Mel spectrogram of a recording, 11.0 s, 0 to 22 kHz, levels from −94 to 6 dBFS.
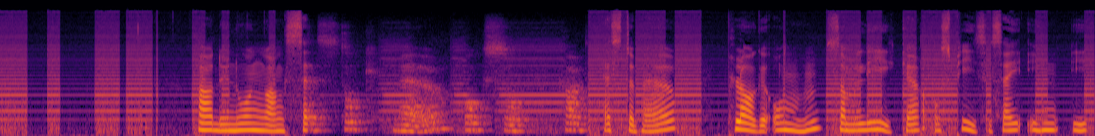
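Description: A buzzing, chirping rasp runs under the speech for the whole clip, pulsing at around 300 times a second and sitting somewhat below the speech. This is computer activity noise: processor, graphics or mouse load shifting the shared ground of the audio circuit, so it follows the machine's activity rather than the speech.

From 3.09 s to 5.87 s the speech abruptly turns roomy and hollow, loses bass, drops a few decibels and picks up faint room noise, then snaps back. This is a switch to a distant microphone, likely because the close microphone's signal dropped out and a farther one covered the gap.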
